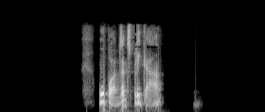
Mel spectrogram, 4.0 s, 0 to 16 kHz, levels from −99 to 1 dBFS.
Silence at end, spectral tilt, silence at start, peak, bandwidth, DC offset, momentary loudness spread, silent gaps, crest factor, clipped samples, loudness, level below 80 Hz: 1.55 s; -3 dB/octave; 1.25 s; -2 dBFS; 8 kHz; under 0.1%; 10 LU; 1.43-1.48 s; 22 dB; under 0.1%; -19 LUFS; -54 dBFS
